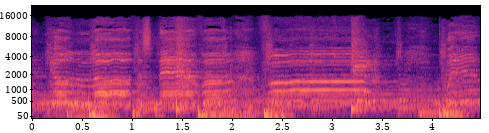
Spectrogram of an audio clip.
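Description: A song with singing over low accompaniment. The voice wavers through short phrases, then holds one steady note for about a second in the second half.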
